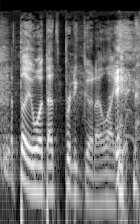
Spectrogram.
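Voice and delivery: approving, praising football coach voice. Repeating what the coach said about the impression, imitating Jon Gruden. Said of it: "Gruden comes up to me, he goes".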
